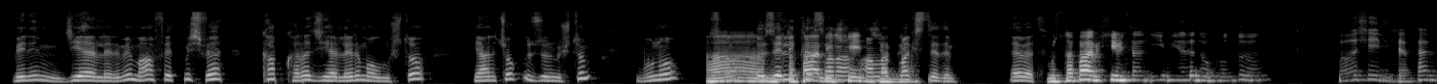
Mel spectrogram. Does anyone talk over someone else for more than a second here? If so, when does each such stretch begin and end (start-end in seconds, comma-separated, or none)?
7.1-9.2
